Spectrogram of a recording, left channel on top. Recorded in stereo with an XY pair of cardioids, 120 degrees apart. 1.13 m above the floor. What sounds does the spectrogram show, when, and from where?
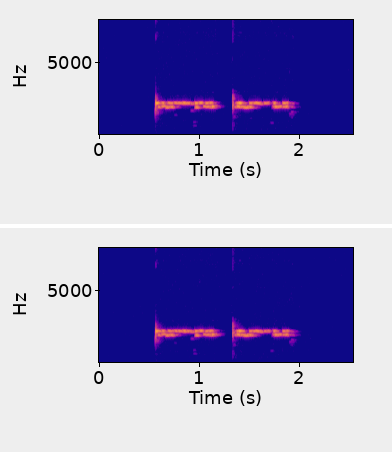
0.6 s an alarm: 20° left, 0.6 m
